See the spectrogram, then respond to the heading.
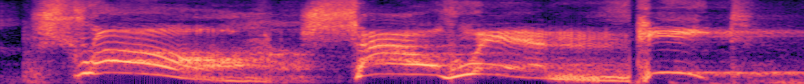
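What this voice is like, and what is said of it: Sinister fairy-tale villain voice. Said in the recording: “You can't talk like that ... you sound like a fairy tale villain casting spells over a bubbling cauldron ... You sound like if Gargamel played the closeted gay serial killer fundamentalist preacher”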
